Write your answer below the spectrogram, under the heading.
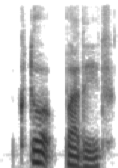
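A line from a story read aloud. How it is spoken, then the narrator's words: Timid question. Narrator (Russian): робко спросил Климан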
